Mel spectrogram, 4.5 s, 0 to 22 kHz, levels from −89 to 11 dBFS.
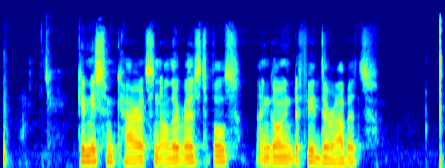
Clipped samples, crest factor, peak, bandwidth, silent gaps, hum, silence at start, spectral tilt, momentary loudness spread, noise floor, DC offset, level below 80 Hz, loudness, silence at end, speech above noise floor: under 0.1%; 22 dB; 0 dBFS; 15.5 kHz; none; none; 0.45 s; -5 dB/octave; 9 LU; -63 dBFS; under 0.1%; -52 dBFS; -20 LUFS; 0.05 s; 43 dB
